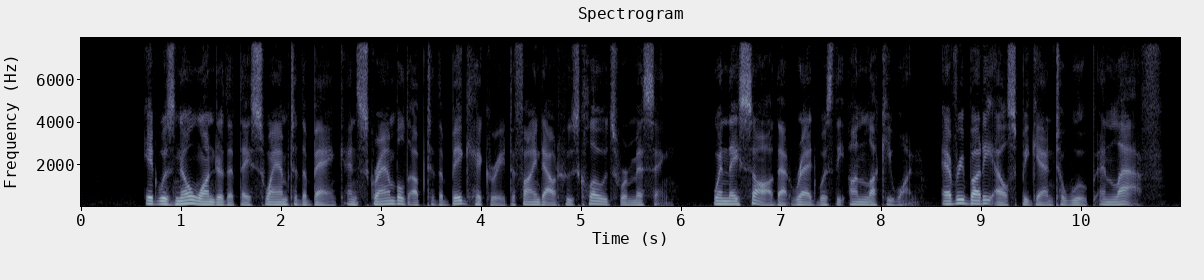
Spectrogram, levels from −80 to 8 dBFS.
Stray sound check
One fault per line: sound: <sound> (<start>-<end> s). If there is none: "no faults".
no faults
